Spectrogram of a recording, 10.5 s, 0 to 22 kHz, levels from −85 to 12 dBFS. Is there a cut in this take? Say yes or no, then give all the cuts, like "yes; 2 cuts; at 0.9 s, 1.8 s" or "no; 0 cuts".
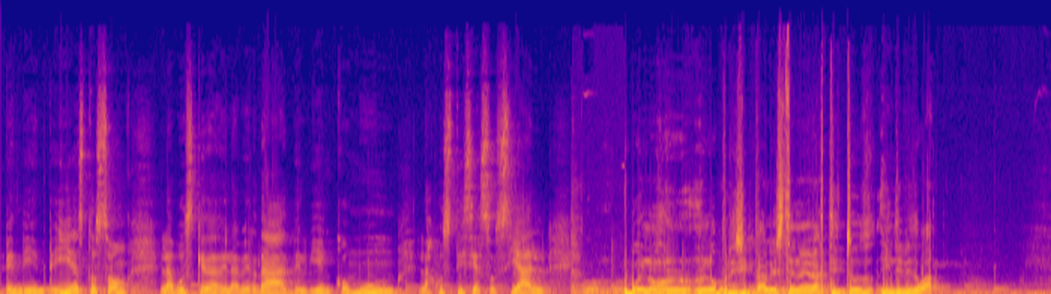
yes; 1 cut; at 5.6 s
